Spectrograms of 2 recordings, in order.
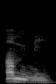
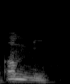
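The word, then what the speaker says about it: Ommi (أمي): Ommi. And there's two M's here. Ommi. – Omi. – Yeah, Ommi.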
